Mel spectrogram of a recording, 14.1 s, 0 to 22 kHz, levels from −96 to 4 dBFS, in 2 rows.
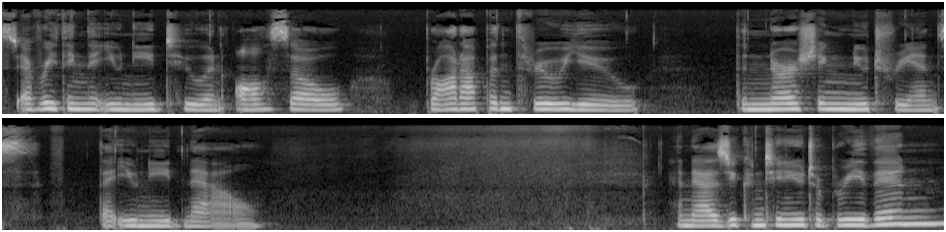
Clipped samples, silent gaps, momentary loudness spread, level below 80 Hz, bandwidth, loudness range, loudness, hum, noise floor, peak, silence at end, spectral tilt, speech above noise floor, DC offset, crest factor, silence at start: under 0.1%; none; 19 LU; -64 dBFS; 16.5 kHz; 11 LU; -24 LUFS; none; -62 dBFS; -4 dBFS; 0 s; -4.5 dB/octave; 38 dB; under 0.1%; 20 dB; 0 s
